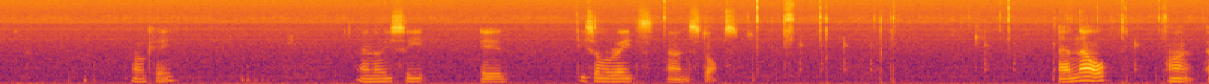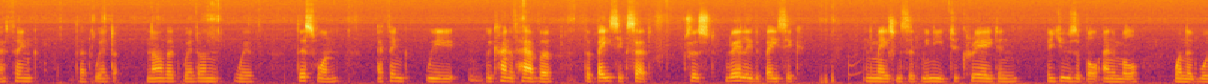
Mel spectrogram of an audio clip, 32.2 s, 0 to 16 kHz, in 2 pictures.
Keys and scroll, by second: 11.6 alt+a, 17.3 alt+a.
